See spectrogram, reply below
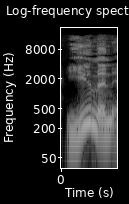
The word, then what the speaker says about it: Yuman: Human is spelled Y-U-M-A-N, human-speaking tribes.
